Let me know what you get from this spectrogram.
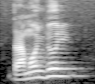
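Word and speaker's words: Ramon Llull: Vamos ya a nuestro tercer autor, Ramón Yull, Ramón Raimundo Lulio, Raimundus Lulus, depende, lo suelo pronunciar en en pues el Mayorquín, que era su lengua, es un autor casi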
